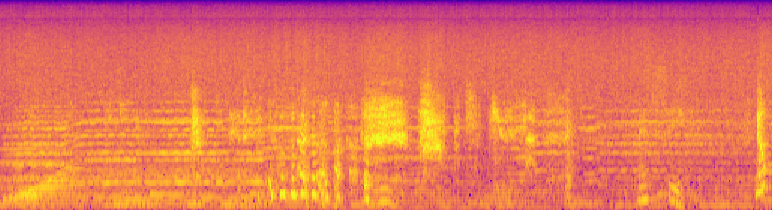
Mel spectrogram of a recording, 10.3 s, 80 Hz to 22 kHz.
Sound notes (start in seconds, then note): 0.1 classical music; 2.4 giggles, laughter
